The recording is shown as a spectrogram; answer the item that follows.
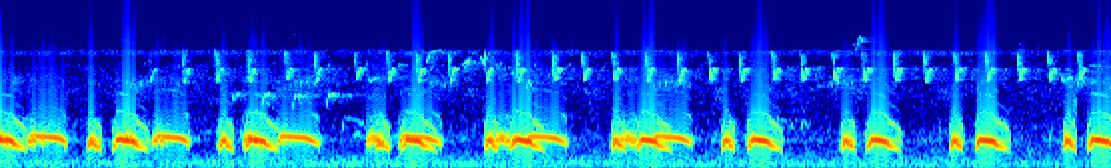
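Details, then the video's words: Decoy spotted dove calling to draw wild doves into a trap. Steady run of soft, hollow coos, each pair a clipped note then a drawn-out falling one, roughly once a second. Thin chirps above and a low hum underneath. "นกเขาใหญ่สายต่อดิน,Tekukur pikat,Cu gáy Ninh Thuận,Sound Of dove"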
